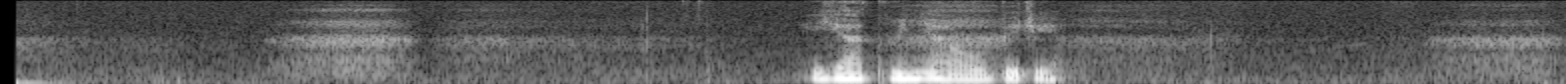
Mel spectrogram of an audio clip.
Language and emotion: Russian, sad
